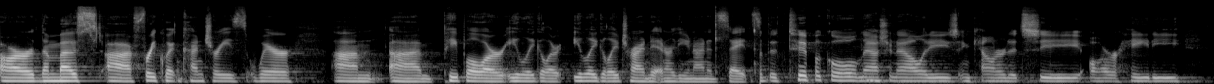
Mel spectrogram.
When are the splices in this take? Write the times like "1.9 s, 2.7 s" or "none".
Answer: 7.6 s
